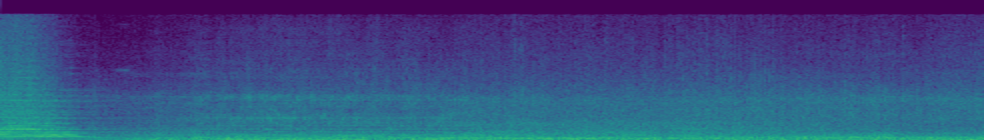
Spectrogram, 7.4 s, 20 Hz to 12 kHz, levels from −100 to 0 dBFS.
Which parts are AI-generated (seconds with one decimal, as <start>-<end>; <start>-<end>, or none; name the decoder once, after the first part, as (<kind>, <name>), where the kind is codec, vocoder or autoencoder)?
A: 1.5-3.5 (codec, HILCodec)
